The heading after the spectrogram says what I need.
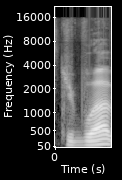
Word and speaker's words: Dubois: And for our new guests, we have Frosty and Dubois. Is that how you pronounce it? Yeah, it's pretty close. It's Dubois, but Dubois is pretty good, pretty good.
